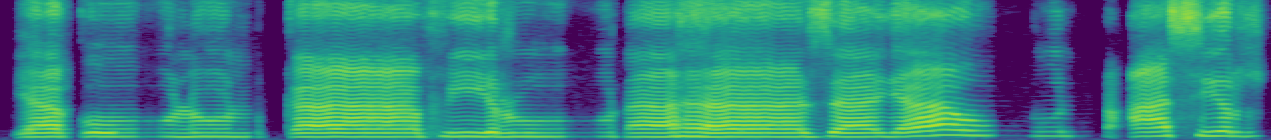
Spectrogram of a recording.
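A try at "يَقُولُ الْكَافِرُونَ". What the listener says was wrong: Yaqulu. Coba kosnya tebalkan lagi.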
